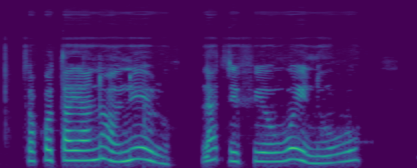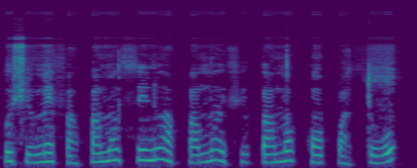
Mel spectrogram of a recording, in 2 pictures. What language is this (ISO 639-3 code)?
yor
